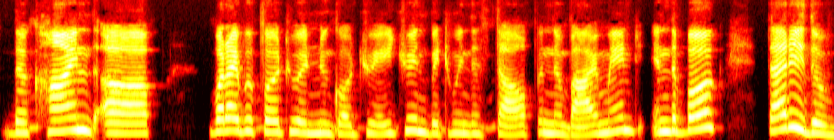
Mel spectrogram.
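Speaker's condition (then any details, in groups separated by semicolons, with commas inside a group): Deafness; relearned English and speech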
